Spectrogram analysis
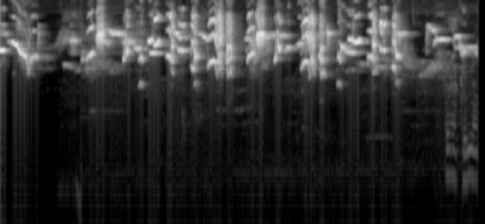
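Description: An Oriental magpie-robin sings a rich, varied run of sweet whistles, buzzy notes and quick trills without pause, with a faint low hum and a brief thump at the end.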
